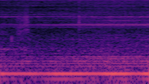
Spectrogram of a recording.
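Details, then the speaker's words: Refrigerator that cools properly, heard from the back near the compressor: steady low constant hum, smooth, no knocking or rattling; normal compressor sound, slightly louder hum is still normal. "यह देखिए यह इसकी normal sound है अगर इसे थोड़ी से ज्यादा भी साउंड आए हल्के से तो भी इस तरीके का जो साउंड होता"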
